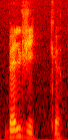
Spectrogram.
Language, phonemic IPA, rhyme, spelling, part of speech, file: French, /bɛl.ʒik/, -ik, Belgique, proper noun, Fr-Belgique.ogg
- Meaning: 1. Belgium (a country in Western Europe that has borders with the Netherlands, Germany, Luxembourg and France; official name: Royaume de Belgique) 2. the Netherlands 3. the Low Countries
